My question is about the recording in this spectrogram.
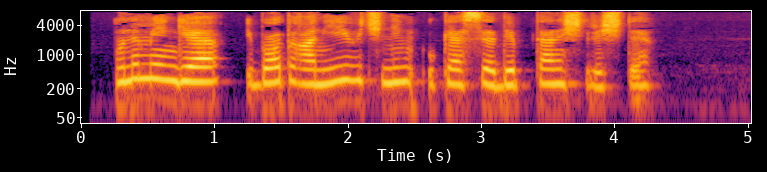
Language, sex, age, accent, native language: Uzbek, female, 18-24, Sirdaryo, Uzbek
